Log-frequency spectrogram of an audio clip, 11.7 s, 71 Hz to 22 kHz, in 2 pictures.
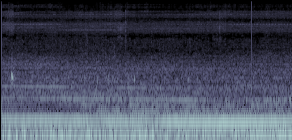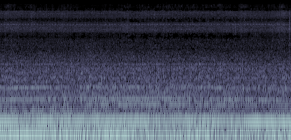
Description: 2007 Saturn Vue 3.5L FWD speed related humming sound. Sound starts as soon as vehicle begins to move but is loud enough to easily hear beginning about 20mph and progressively gets louder with increased speed.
